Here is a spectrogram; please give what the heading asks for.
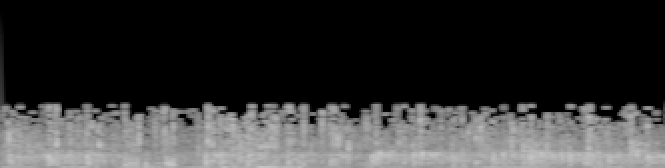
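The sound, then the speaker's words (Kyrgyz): Studio audience applause on a television program, dense steady clapping that holds at an even level for the whole span. “буга чейин Азаттыкты алып барып жүргөн биздин алып баруучубузду кол чаапыңар сагандар.”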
